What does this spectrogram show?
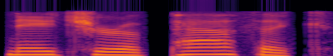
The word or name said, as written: naturopathic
